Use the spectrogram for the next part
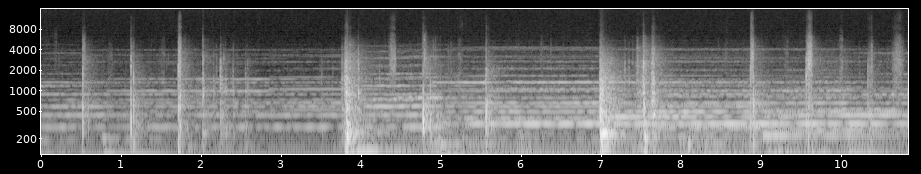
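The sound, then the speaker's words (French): A woman opens the door of a building's entryway to let a young man in: a run of dull thunks and knocks, with heavier clunks midway and again later, over a steady low hum, with no voices. “Elle ouvre la porte de l'allée pour le faire entrer.”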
